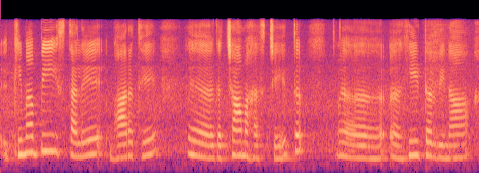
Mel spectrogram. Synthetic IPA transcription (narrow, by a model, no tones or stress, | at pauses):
kimɐpist̪ʰɐleːbʱaːɾɐt̪ʰeː | ɡɐːʃʰaːmɐɦɐst͡ʃeːt̪ | ɦiːʈɐɾʋinaː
